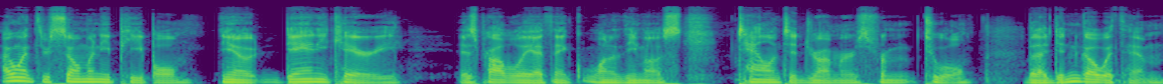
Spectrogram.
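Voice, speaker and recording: A man with an American accent and a normal speaking voice, fairly low in pitch, at a moderate pace, dry and close with no echo, on a very clean recording with a silent background. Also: ordinary pitch variation. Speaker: podcast host. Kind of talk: casual banter.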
